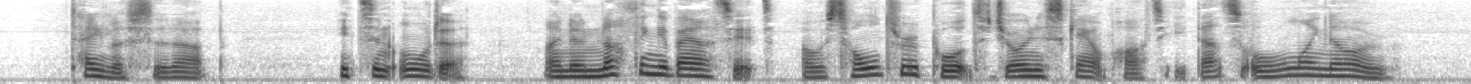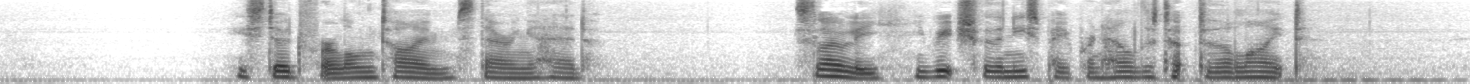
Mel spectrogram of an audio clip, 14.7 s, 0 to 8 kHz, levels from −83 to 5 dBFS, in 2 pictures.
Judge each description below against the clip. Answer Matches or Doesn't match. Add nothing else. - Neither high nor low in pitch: Matches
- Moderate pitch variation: Matches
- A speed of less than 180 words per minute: Doesn't match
